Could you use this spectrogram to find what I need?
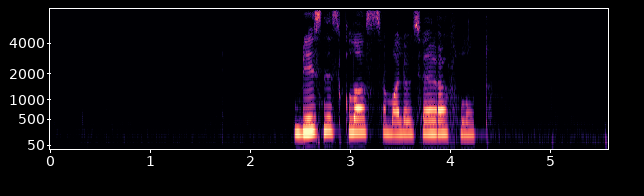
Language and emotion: Russian, neutral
